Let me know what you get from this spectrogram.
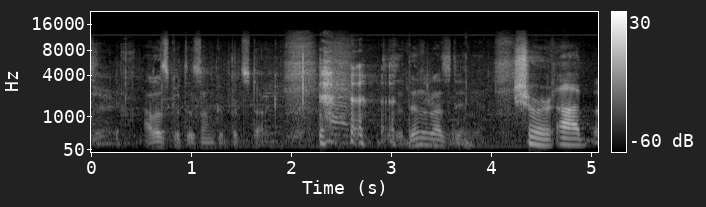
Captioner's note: laughter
